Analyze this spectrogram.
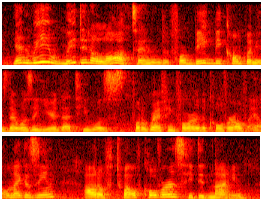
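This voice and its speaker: Someone speaks in a Portuguese accent with lively intonation. The pace is moderate, with hardly any pauses. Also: woman, medium pitch for a woman. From Brazil. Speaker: cacao ceremony facilitator. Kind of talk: podcast interview. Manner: halting.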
